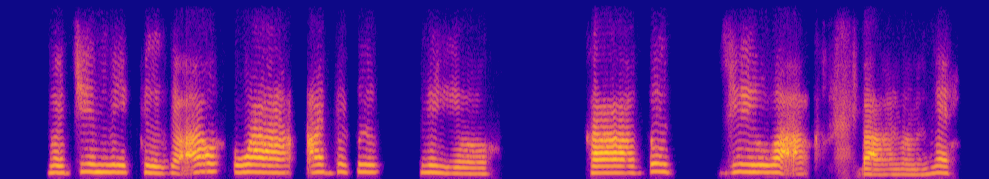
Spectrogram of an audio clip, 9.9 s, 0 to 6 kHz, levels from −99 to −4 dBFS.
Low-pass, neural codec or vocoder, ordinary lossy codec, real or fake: 5.4 kHz; codec, 16 kHz, 1 kbps, FreqCodec, smaller model; Opus, 32 kbps; fake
